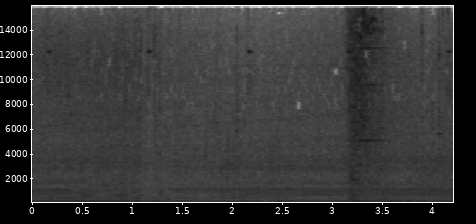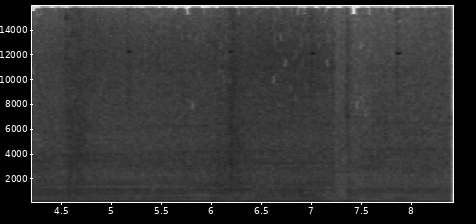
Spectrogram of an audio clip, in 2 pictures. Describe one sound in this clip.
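A car engine hums steadily, shifting gears as it drives.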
